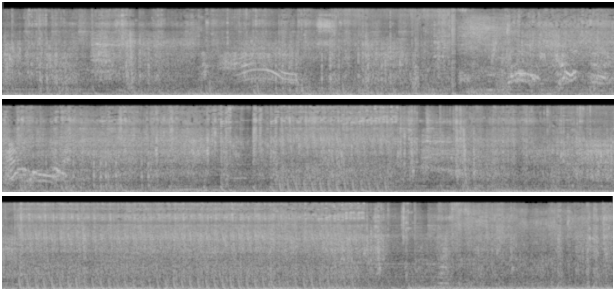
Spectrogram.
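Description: Energy blasts and explosions boom in a video game.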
